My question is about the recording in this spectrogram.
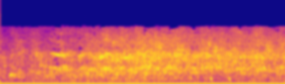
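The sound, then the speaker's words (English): A large audience applauding, a dense, steady wash of clapping that stays loud for nearly four seconds, with some laughter mixed in, as two audience members work their way to seats in the middle of the center row. “And that first laugh and a round of applause we got was not for me.”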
